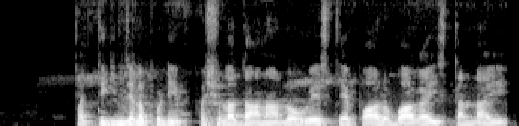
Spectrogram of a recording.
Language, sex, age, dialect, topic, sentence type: Telugu, male, 18-24, Southern, agriculture, statement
